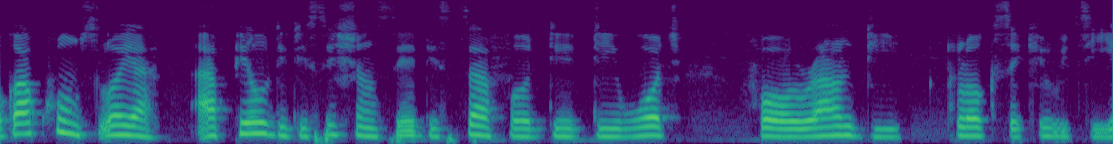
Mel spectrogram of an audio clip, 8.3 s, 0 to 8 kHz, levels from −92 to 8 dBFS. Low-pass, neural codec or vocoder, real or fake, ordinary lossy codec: none; none; real; none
